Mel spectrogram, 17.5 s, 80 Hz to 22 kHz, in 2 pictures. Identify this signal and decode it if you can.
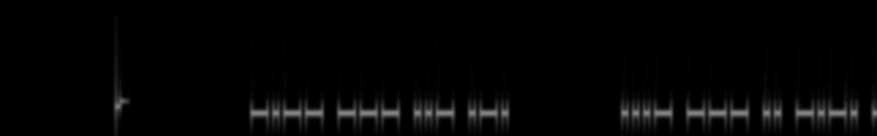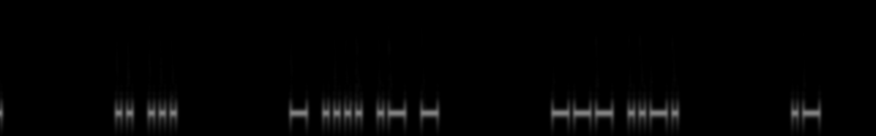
Morse code, heard as a keyed tone, about 21 wpm, 700 Hz. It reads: YOUR VOICE IS THAT OF A
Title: 3x Word-Spacing - Sentences from Top 500 Words - 22wpm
